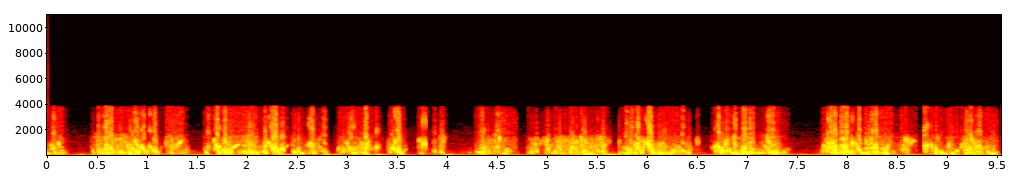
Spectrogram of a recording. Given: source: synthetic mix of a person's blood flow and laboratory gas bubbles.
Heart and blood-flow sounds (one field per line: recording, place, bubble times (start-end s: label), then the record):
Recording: Doppler ultrasound of blood flow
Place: subclavian vein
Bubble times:
0.00-0.22 s: bubbles
0.43-1.15 s: bubbles
1.17-1.43 s: bubbles
1.55-2.82 s: bubbles
2.88-3.36 s: bubbles
3.40-3.60 s: bubbles
3.70-3.82 s: bubbles
3.85-4.00 s: bubbles
4.27-4.70 s: bubbles
4.79-5.63 s: bubbles
5.72-6.45 s: bubbles
6.48-6.53 s: bubbles
6.64-7.43 s: bubbles
7.72-8.70 s: bubbles
8.77-9.54 s: bubbles
From the record:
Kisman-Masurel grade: 444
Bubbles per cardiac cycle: continuous sound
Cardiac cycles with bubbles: 100%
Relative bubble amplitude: maximal (0.775 to 0.999)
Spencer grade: 4 (maximum detectable bubble signal sounding continuously throughout systole and diastole of every cardiac period, and overriding the amplitude of the normal cardiac signals)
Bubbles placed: anywhere in the cardiac cycle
